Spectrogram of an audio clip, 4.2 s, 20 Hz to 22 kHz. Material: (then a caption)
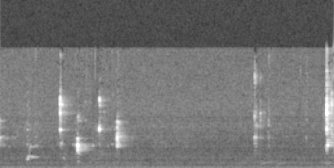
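Glass. A clear, mostly empty glass mason jar with a metal lid is held up and tapped with the fingernails. Seven short, bright clicks ring at around 3 kHz, each dying away almost at once over a quiet background: four quick taps early on, then a pause, and three more near the end.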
